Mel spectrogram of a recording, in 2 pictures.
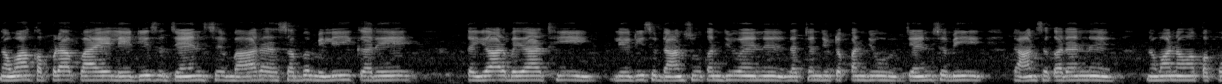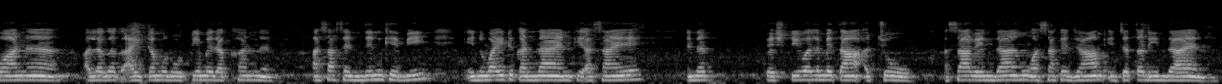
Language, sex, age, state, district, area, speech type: Sindhi, female, 45-60, Gujarat, Surat, urban, spontaneous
